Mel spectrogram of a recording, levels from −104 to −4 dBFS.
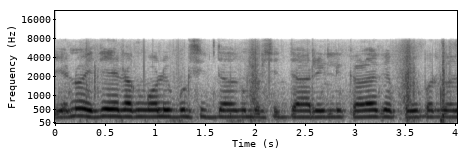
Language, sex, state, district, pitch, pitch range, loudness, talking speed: Kannada, male, Karnataka, Bellary, 235 Hz, 230-240 Hz, -15 LUFS, 135 wpm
